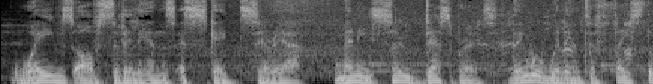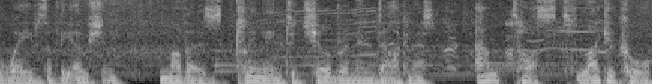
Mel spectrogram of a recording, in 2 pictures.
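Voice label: English UK, Documentary; GoLocalise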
